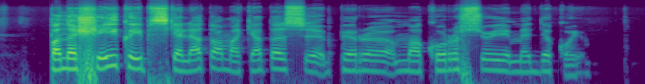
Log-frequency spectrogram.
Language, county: Lithuanian, Vilnius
